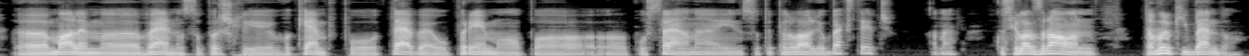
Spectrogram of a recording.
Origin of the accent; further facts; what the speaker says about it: Velenje, Savinja, Slovenia; mi smo iz Velenja, pa imamo tisto neko svojo savinsko sceno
